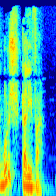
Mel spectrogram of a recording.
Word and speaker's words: Burj Khalifa: O sea, lo que uno pronunciaría mal como Burj Khalifa, se dice Burj Khalifa.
